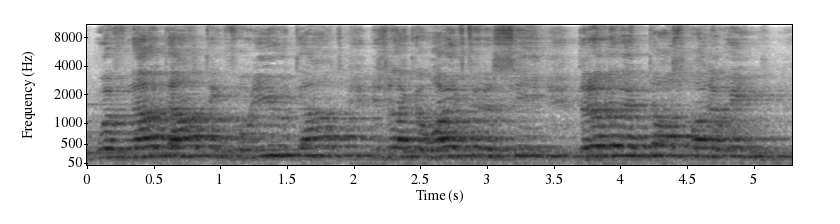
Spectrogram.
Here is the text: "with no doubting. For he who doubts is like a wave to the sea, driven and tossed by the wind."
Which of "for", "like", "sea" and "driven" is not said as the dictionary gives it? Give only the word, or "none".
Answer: driven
